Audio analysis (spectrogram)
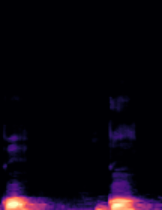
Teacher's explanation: দেখো কম সময় লাগে। শ্বাসবায়ুটা কম পরিমাণে ব্যবহৃত হয় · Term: অল্পপ্রাণ ব্যঞ্জন ধ্বনি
